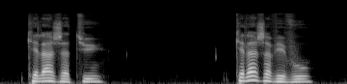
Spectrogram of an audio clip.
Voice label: Asking for age in French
